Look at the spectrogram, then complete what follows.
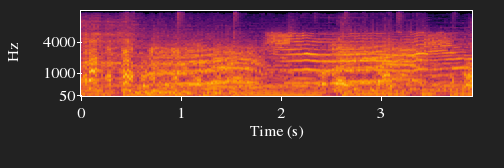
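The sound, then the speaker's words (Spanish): A voice singing a song at a very high pitch imitates a cat with long, wavering meow-like cries that run for several seconds, loud, over a steady low hum. “Los gatos.”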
